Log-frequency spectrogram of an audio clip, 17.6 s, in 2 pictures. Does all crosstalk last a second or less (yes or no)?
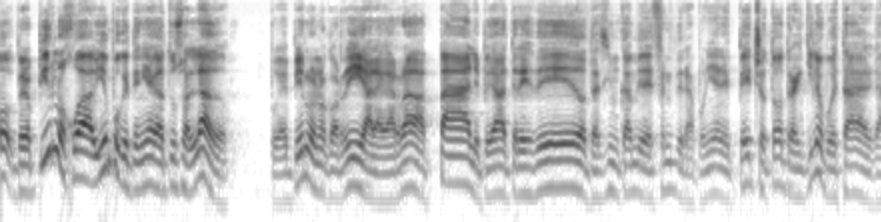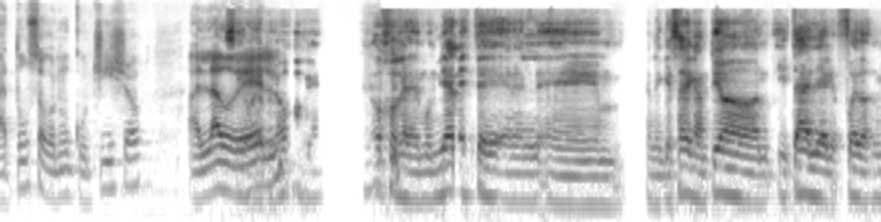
yes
